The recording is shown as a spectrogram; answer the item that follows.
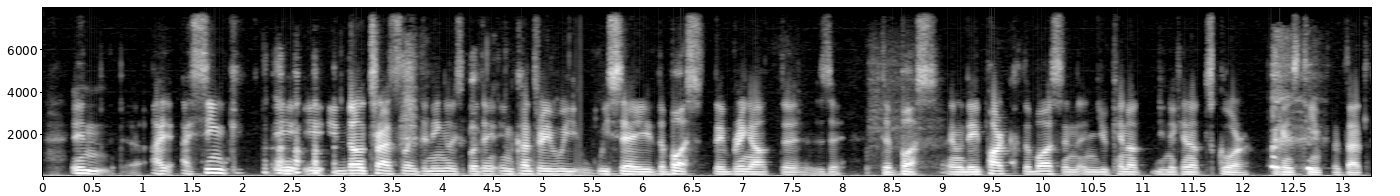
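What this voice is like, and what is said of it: Imitates another person's accented voice. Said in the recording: “Additional Mourinho impressions by you is much appreciated ... Do the accent.”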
